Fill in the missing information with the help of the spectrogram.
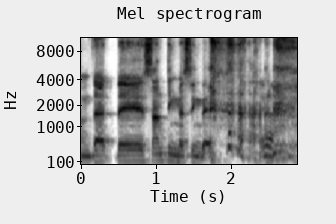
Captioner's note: laugh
